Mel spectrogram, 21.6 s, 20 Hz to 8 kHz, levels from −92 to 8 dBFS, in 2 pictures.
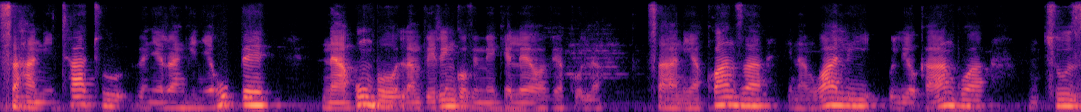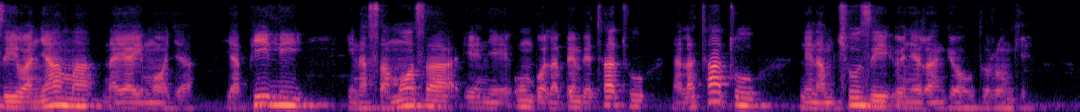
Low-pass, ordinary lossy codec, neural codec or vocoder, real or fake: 7.2 kHz; Opus, 16 kbps; none; real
